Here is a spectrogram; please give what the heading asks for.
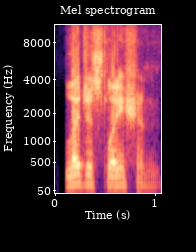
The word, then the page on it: legislation: American English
